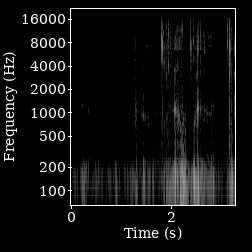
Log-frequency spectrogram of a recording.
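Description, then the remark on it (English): Squelchy chewing of a soft homemade chocolate chip cookie loaded with marshmallows: quiet at first, then a run of wet, sticky bites and mouth noises growing louder over a few seconds, with no talking. “No, it doesn't crunch, awful. But it is a good squelch.”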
